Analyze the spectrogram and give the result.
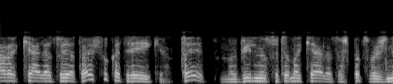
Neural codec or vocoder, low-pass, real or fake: none; 9.9 kHz; real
